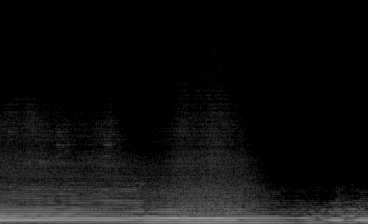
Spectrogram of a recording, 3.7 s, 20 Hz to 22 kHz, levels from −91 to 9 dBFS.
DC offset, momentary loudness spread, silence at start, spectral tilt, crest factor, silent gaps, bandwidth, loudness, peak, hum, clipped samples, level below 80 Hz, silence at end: under 0.1%; 10 LU; 0 s; -5.5 dB/octave; 12 dB; none; 13 kHz; -39 LUFS; -26 dBFS; none; under 0.1%; -66 dBFS; 0 s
